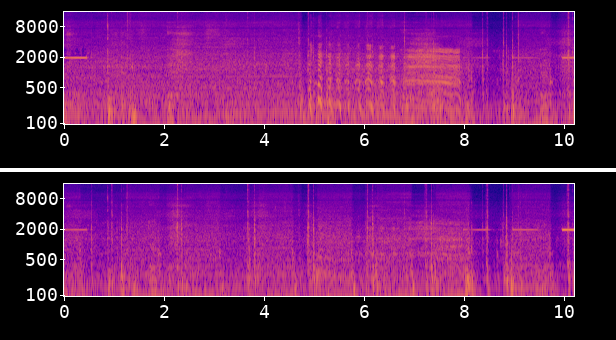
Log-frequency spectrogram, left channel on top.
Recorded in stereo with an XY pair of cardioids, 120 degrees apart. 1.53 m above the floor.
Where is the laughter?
70° left, 1.6 m.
